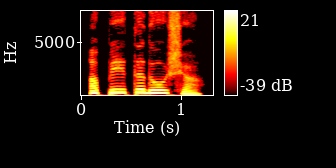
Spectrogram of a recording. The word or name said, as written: ಅಪೇತದೋಷ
